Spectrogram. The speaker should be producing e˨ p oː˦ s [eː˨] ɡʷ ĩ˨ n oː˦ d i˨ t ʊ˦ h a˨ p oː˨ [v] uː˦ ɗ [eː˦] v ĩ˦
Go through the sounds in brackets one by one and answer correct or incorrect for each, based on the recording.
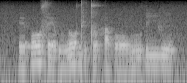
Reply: correct, incorrect: β, incorrect: iː˦

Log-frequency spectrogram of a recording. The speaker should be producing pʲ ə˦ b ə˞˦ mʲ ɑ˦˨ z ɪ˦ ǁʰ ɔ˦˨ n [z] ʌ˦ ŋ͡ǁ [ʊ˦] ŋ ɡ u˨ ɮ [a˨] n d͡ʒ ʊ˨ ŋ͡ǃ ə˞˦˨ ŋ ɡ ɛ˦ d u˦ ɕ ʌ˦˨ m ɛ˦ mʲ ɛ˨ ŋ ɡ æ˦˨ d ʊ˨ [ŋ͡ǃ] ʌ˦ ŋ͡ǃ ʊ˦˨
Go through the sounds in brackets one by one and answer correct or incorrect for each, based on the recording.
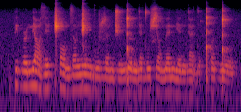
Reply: correct, correct, incorrect: ə˨, incorrect: ǃʰ

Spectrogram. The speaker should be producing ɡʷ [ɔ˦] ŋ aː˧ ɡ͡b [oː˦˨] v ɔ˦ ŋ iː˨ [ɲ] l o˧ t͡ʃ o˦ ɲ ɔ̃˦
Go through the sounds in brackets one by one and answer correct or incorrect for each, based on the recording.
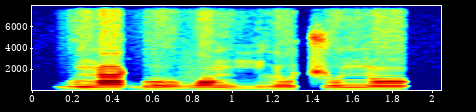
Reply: incorrect: ə˦, correct, incorrect: none

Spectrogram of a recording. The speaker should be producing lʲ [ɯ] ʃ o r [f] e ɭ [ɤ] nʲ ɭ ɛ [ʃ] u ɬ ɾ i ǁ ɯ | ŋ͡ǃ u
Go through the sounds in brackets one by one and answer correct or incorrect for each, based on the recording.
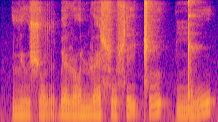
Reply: correct, incorrect: ɓ, correct, incorrect: ɬ

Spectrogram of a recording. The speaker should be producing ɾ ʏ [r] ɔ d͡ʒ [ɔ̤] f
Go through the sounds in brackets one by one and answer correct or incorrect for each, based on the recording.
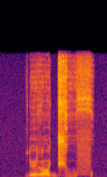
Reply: incorrect: l, correct

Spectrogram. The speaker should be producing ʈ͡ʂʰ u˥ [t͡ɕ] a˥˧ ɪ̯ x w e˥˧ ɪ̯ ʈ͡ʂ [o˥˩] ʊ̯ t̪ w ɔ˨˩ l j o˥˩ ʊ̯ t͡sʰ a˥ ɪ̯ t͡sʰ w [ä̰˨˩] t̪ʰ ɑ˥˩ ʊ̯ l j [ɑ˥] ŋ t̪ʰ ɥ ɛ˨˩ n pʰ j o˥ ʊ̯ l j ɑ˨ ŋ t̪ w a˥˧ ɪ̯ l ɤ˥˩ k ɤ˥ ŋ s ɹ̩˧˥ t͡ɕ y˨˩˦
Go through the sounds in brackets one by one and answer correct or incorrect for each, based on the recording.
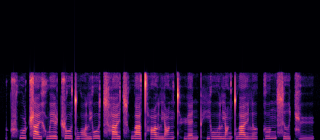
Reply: incorrect: ʈ͡ʂ, correct, incorrect: ä˥˧, correct

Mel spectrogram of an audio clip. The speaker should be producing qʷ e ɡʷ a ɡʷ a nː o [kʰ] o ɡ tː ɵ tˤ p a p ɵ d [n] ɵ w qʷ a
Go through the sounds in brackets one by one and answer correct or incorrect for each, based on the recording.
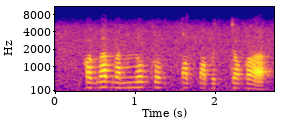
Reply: correct, incorrect: tː

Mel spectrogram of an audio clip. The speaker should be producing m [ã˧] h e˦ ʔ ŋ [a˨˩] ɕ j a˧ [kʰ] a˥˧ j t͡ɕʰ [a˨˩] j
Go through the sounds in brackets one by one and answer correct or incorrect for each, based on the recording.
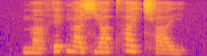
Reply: incorrect: ã˨˩, incorrect: a˧, incorrect: t̪ʰ, correct

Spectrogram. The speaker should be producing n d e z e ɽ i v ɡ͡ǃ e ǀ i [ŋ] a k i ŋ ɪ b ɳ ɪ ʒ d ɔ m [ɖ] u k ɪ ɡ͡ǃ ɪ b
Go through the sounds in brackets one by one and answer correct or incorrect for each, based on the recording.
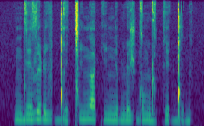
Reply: correct, correct

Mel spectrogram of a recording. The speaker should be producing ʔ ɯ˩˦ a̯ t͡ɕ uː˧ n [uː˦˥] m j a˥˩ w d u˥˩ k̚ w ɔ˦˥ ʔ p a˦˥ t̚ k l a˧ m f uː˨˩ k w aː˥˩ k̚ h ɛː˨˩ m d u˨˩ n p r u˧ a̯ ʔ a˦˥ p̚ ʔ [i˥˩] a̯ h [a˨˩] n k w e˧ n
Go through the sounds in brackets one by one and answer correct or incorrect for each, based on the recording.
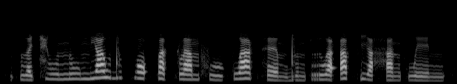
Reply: correct, incorrect: i˨˩, incorrect: a˧

